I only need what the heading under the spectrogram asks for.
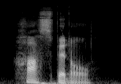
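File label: "hospital", American English; gcompris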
